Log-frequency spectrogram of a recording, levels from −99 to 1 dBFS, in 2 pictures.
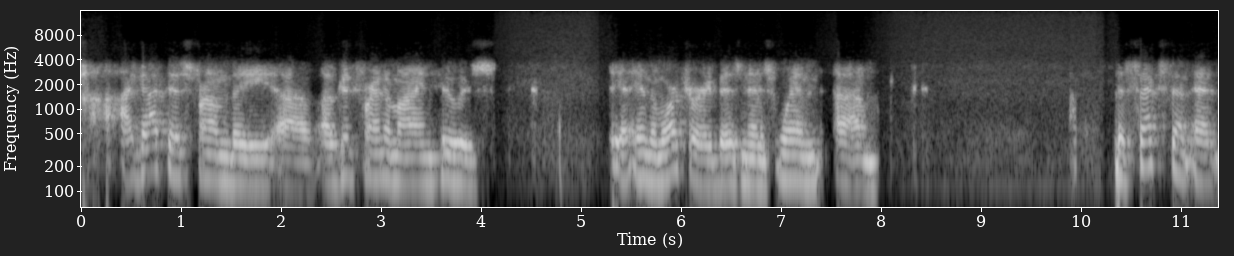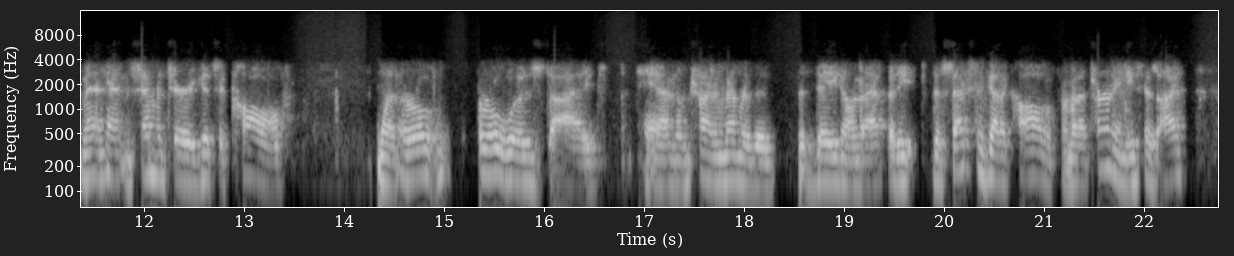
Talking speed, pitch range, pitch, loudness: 150 wpm, 125-145 Hz, 130 Hz, -24 LUFS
